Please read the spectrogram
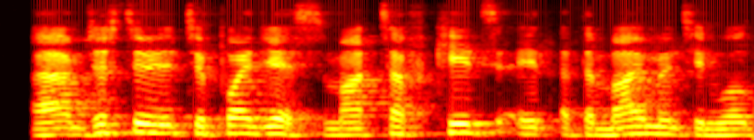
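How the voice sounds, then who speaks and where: With a strong South African accent, a man speaks at a moderate pace with fairly even intonation. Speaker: rabbi and Torah teacher. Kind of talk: online Torah class. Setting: video call. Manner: hesitant, many fillers.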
